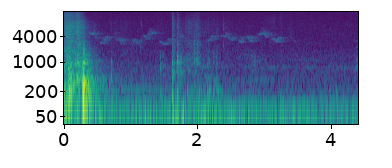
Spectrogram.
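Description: A hand rubbing along and knocking against the edge of a wooden equipment rack case, with one sharp knock about a third of a second in and a softer one later. Faint bird chirps follow.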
